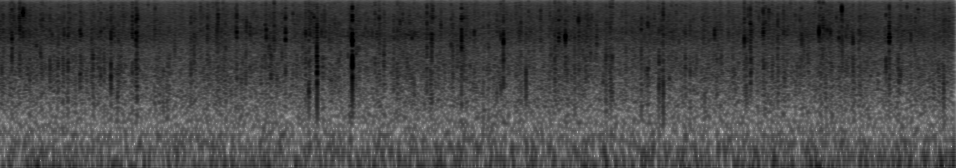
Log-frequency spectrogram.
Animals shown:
forest ambience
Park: Acadia National Park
